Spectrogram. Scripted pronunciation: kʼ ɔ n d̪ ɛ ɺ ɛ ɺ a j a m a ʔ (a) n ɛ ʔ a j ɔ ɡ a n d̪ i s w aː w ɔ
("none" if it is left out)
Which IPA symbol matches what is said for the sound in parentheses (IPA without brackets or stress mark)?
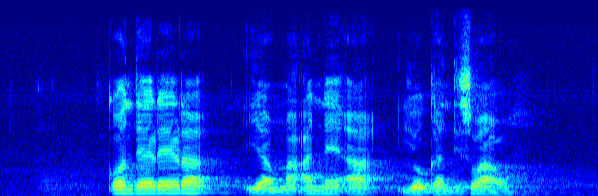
a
